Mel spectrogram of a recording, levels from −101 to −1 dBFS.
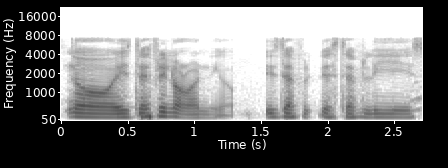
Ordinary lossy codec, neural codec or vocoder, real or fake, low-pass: none; none; real; 7.2 kHz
